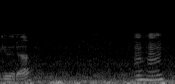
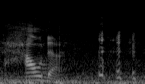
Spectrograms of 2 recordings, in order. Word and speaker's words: Gouda: And actually, if you were there, you would not pronounce it Gouda, right? You would pronounce it Houda, Houda, like phonetically Howda.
